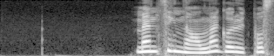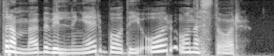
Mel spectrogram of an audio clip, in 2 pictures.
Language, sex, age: Norwegian, female, 20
